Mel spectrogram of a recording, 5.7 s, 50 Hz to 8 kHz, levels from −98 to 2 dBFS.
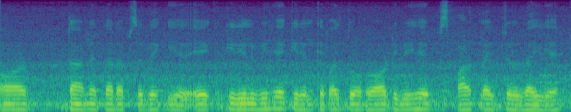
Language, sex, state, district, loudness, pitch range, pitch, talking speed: Hindi, male, Uttar Pradesh, Hamirpur, -20 LUFS, 100-105 Hz, 100 Hz, 200 wpm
